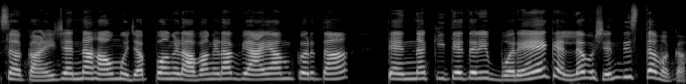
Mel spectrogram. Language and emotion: Goan Konkani, happy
